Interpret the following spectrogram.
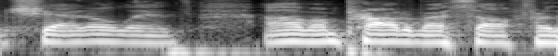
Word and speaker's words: Shadowlands: In my head, I thought Shadow Legends, but out of my mouth, I said Shadowlands.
